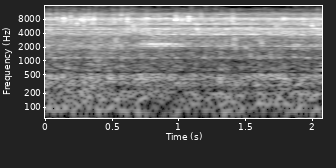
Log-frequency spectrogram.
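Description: Water pours into a pot of stew.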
